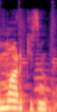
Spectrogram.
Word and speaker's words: маркетинг: Все дело в том, что в английском языке в слове «маркетинг» ударение однозначно ставится на первый слог.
